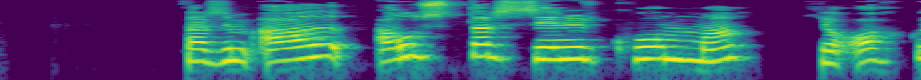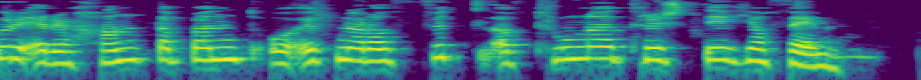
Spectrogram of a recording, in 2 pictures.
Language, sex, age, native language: Icelandic, female, 40-49, Icelandic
